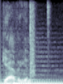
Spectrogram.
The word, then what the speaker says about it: Gavigan: Which a lot of you have wondered how to pronounce Gavigan. Gavigan, just like that.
